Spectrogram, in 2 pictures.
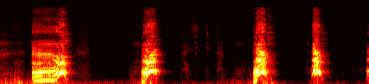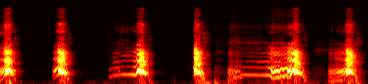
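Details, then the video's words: Talkative pet dog about to get a snack, giving a series of short, loud barking yelps roughly every second, some with brief whining tails, against a silent background. "간식 먹을까? 수다쟁이 비트"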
